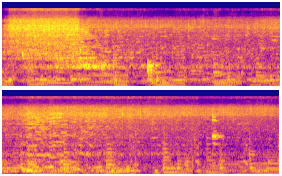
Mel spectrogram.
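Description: Tomato puree poured into hot oil and fried onions in an aluminium pot, hissing loudly for the first second, then settling into a steady sizzle.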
